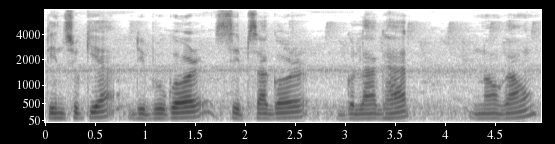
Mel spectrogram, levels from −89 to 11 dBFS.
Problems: constant background noise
